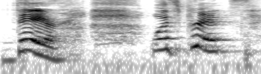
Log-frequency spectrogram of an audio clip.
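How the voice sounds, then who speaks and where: A woman reading a picture book aloud to young children as a storyteller, animated and emphatic, drawing words out for drama. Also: extremely high pitch, drawn-out words. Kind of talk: expressive children's read-aloud.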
